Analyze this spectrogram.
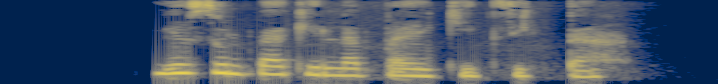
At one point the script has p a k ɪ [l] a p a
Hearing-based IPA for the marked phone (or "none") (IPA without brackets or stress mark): l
